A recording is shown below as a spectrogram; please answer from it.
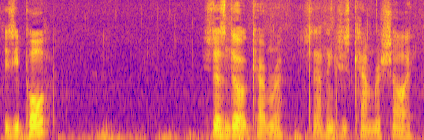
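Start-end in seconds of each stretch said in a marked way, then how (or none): none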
